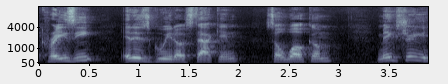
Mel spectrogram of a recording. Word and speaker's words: GuidoSStackin: I figured I'd throw my name in there since lately people have been mispronouncing it like crazy. It is GuidoSStackin, so welcome.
